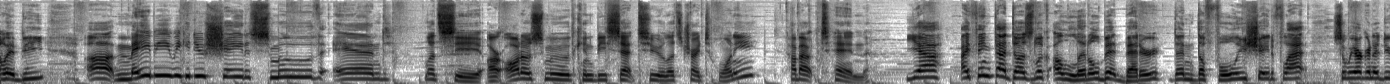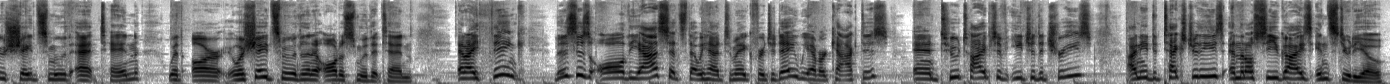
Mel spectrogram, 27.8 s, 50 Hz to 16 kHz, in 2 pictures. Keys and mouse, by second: 1.2-2.0 right drag, 2.9 right click, 4.0 click, 4.6 click, 5.3-8.7 drag, 9.4 middle click, 10.6 click, 11.0 right click, 12.7 click, 13.0-14.7 drag, 15.2 click, 17.6 shift+click, 18.8 shift+click, 19.5 click, 20.3-20.7 middle drag, 21.4 click, 22.3-22.8 middle drag, 23.7-24.1 middle drag, 24.4-24.7 shift+middle drag.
